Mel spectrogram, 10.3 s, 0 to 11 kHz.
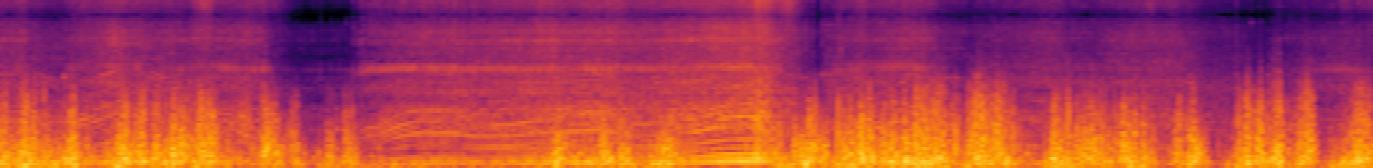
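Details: Stihl FS-250R two-stroke trimmer after carburetor rebuild kit (hardened diaphragm from long storage with old fuel), cutting wet grass: high buzz bogs briefly while cutting, then picks back up and revs out cleanly; normal running under load.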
